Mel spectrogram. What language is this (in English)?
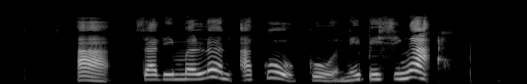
Sakizaya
